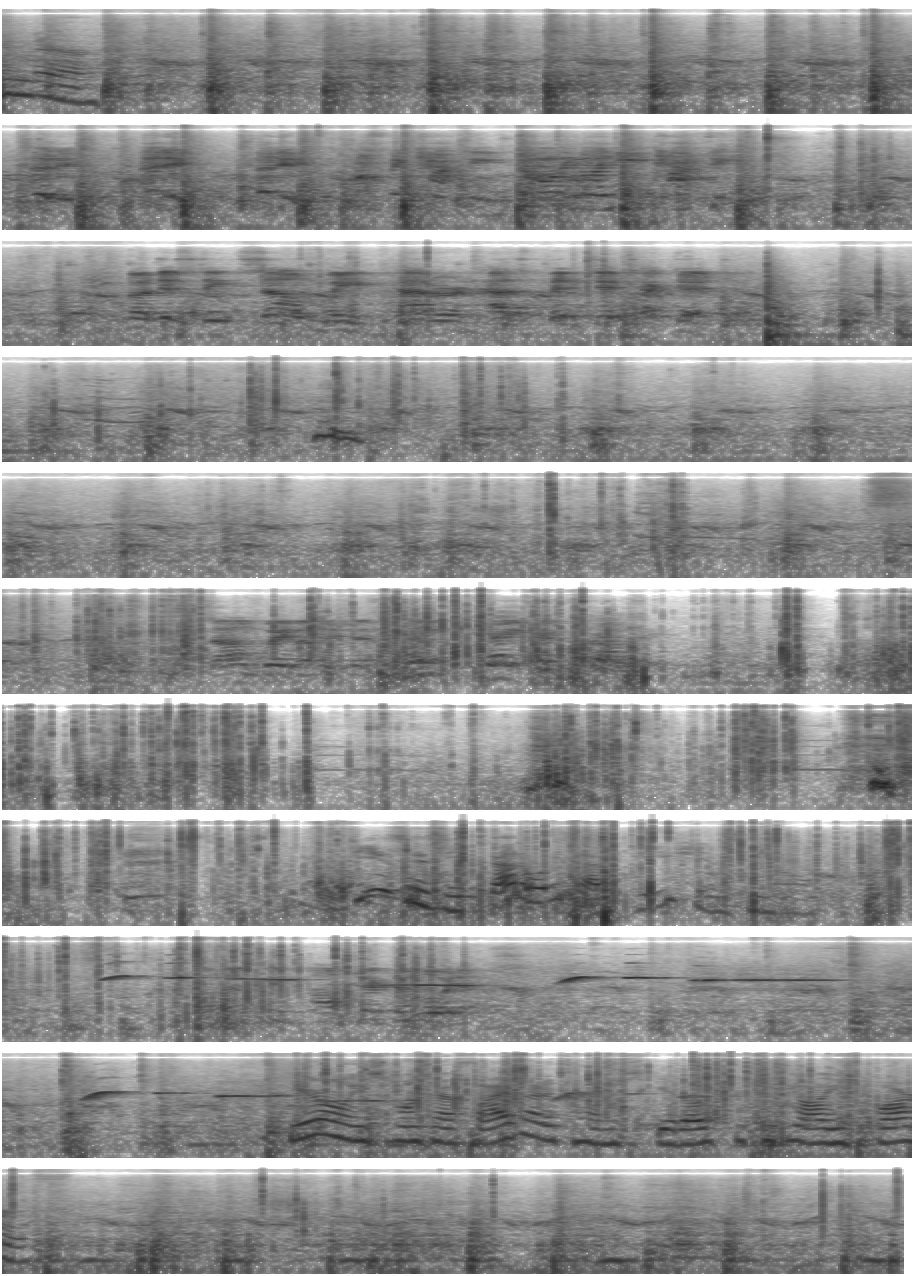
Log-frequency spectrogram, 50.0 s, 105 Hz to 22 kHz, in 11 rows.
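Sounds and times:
softer lower whistled notes: 0:36.9 - 0:40.7, 0:41.3 - 0:42.9
rising whistled notes: 0:36.9 - 0:42.9.

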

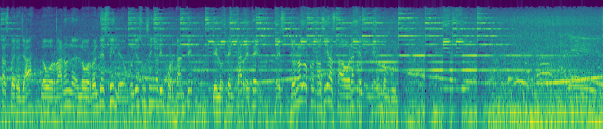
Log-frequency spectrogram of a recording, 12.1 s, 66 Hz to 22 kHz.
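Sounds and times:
fire engine bell clanging: 0:00.0 - 0:11.2
low engine rumble: 0:00.0 - 0:12.0.

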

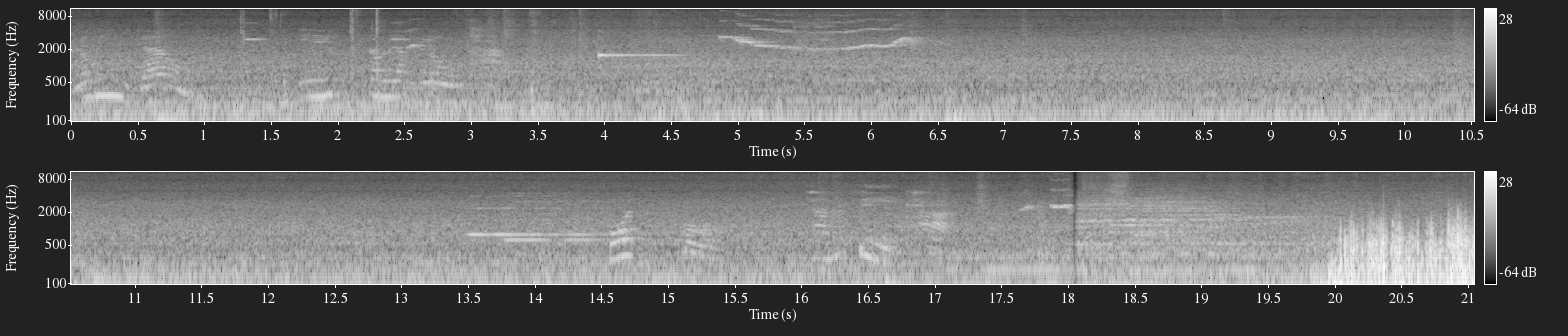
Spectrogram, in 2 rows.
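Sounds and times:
elevator low rumble: 0:00.0 - 0:21.0
short beep: 0:13.5 - 0:14.8
high tone dipping and rising: 0:13.5 - 0:15.2
two steady tones together: 0:13.5 - 0:15.5.

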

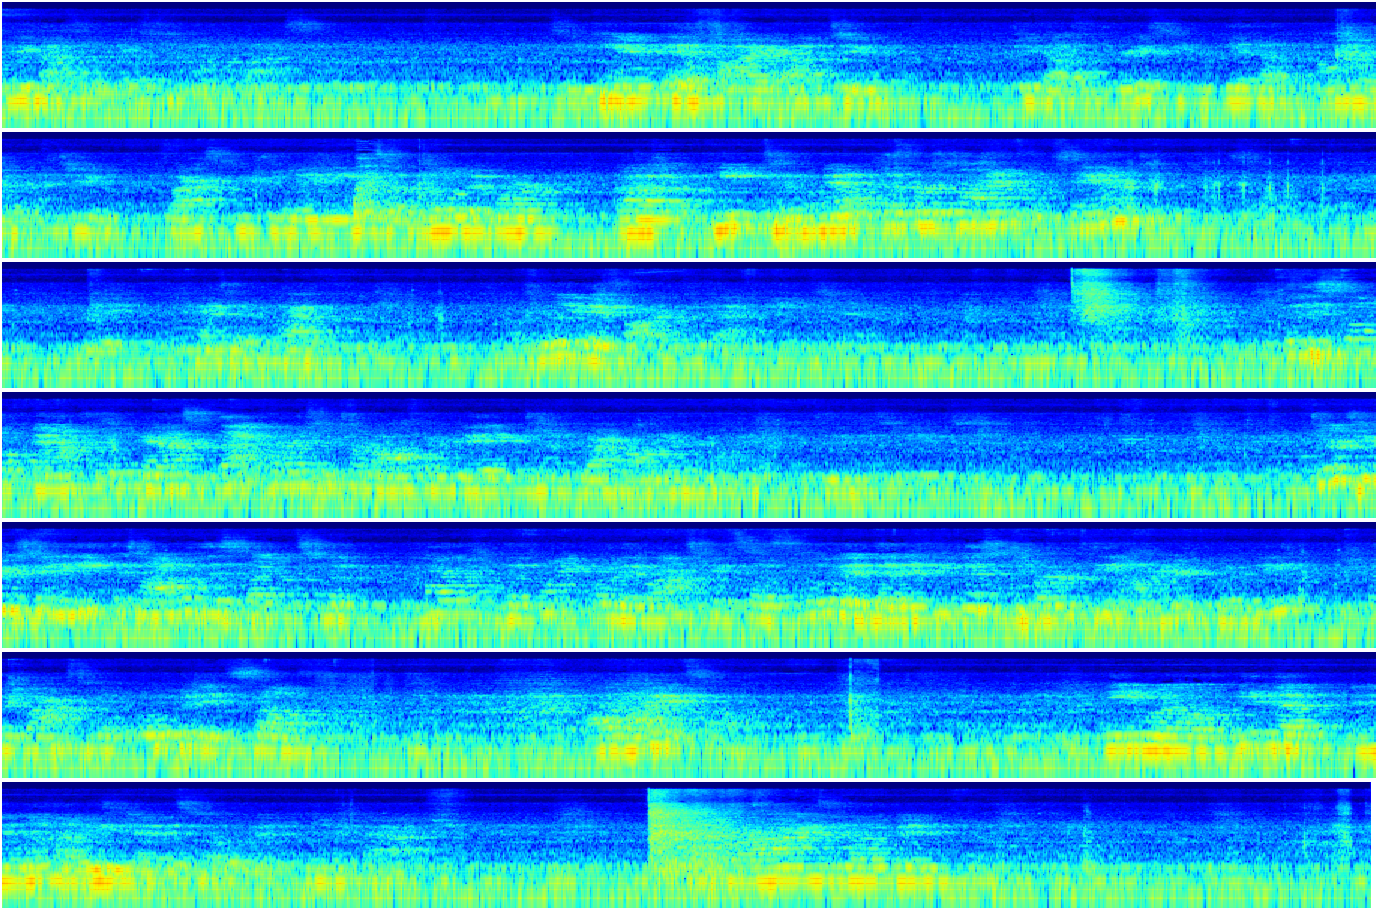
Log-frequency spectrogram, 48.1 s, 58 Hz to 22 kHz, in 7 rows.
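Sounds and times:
gas furnace rumble: 0:00.0 - 0:48.0.

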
